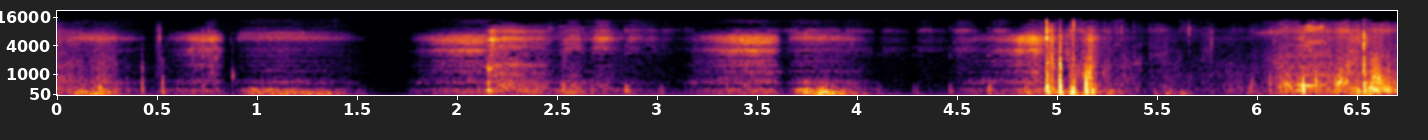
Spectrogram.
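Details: Sleeping dog with its mouth open snoring: noisy, irregular snorting and wheezy breaths with rough airway noise on each breath.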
